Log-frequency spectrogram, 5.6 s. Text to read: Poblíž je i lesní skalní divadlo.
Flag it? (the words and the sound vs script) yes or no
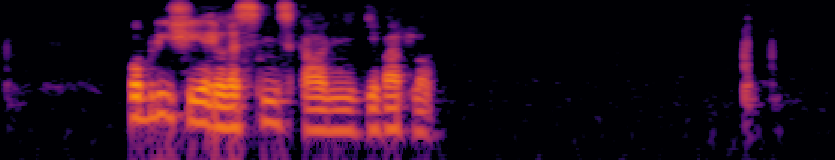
no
